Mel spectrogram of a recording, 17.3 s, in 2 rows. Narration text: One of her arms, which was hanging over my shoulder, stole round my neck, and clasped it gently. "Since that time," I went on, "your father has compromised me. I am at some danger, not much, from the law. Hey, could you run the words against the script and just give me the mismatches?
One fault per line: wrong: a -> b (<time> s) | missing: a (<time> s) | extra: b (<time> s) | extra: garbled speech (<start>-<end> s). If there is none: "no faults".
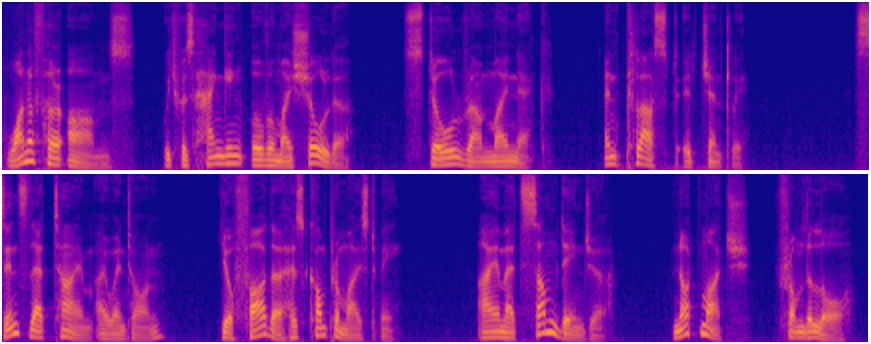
no faults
